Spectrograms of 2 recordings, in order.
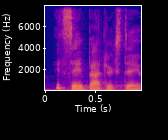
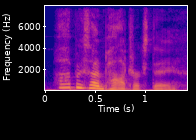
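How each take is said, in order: First: Said in the usual way. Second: Slow, hammed-up Irish lilt on each word; a playful attempt at an Irish greeting, slow; Irish accent. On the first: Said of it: "or I should say". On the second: Vlogger greets viewers on Saint Patrick's Day, slow mock Irish accent. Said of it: "That's my best Irish impression".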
